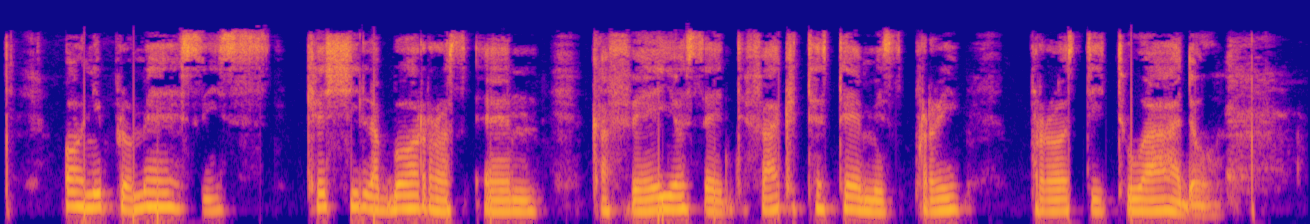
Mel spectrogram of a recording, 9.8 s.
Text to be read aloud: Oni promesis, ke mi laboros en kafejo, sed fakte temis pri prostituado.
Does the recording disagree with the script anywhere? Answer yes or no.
yes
